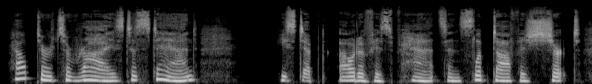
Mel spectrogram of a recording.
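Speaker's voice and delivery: plain reading voice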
